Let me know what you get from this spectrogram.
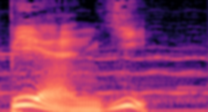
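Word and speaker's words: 便宜: 变异两字读音为变异。 1958年，周恩来总理在此用餐，赞不绝口之余，以便利人民、一世一家 8个字为字号做了诠释。 – 变异坊创建于公元1416年，明永乐14年，距今呢已经有 605年的历史了。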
